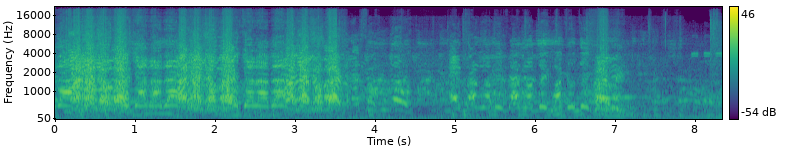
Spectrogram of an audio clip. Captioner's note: chanting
